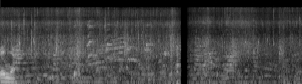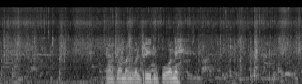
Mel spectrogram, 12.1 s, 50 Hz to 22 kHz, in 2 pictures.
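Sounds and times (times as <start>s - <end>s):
faint voices: 0.0s - 12.0s
water pouring and splashing on concrete: 0.0s - 12.0s.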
